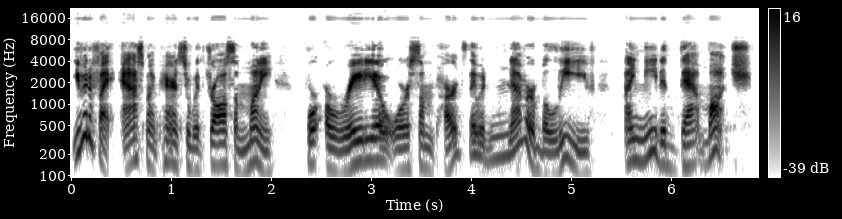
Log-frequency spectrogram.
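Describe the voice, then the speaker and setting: A man narrates a children's novel in the first person, reading it aloud. His mid-range voice moves widely up and down in pitch. The recording is dry and a little dull, with hardly any room sound. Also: expressive, normal speed, gravelly, darkish tone, slightly rough, no room sound. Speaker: audiobook reader.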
